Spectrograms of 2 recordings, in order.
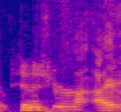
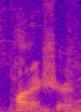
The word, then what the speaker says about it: Punisher: Is it Punisher or Pinisher? It's Punisher.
